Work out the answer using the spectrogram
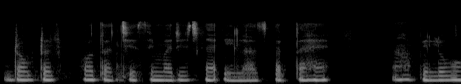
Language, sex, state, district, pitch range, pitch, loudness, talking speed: Hindi, female, Uttar Pradesh, Etah, 195-210 Hz, 200 Hz, -36 LUFS, 170 wpm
